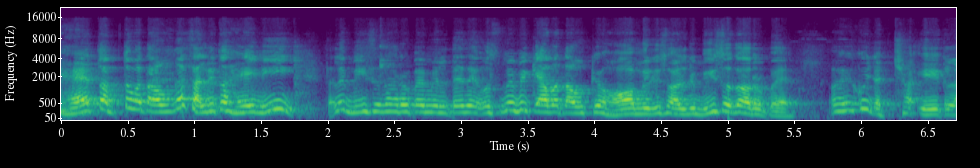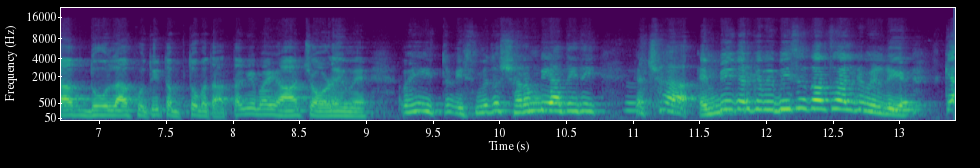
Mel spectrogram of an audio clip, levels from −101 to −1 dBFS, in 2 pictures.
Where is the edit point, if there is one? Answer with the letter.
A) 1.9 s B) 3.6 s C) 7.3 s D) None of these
D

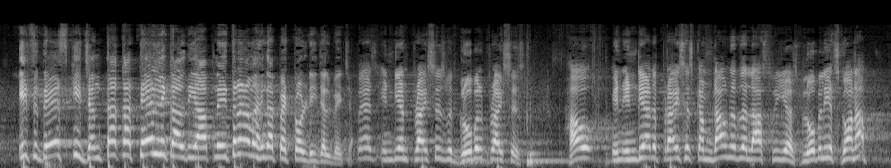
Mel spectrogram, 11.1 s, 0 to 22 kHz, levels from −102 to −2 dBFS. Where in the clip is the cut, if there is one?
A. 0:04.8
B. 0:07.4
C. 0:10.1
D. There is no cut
A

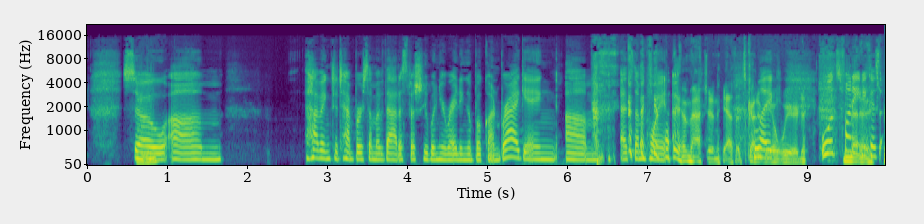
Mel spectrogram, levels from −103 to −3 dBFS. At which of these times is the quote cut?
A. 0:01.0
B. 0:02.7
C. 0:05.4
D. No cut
D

